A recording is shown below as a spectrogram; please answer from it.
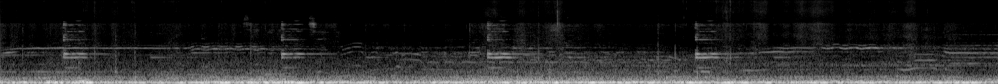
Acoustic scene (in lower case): car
